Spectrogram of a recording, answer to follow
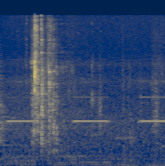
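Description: A vehicle's reversing alarm beeping steadily about once a second, three half-second beeps, over a low engine rumble. A short clatter about half a second in.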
